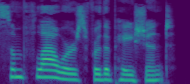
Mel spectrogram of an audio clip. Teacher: stress flowers to show the gesture.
